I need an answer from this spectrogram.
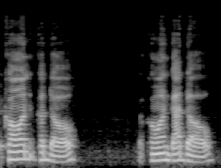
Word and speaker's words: Kohen Gadol: In addition to Kohen Gadol, that's how you pronounce it in Hebrew, high priest.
